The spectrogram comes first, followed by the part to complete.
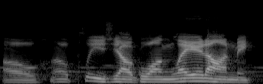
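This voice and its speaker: A man gives casual live commentary on a game. His voice is bright and medium in pitch, and he thinks aloud informally. Faint music plays in the background. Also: unhurried. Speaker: game streamer.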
